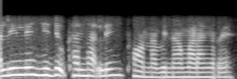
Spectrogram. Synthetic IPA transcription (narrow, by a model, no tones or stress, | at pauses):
aliɲliɲhid͡ʒuʔkʰanɦaʔliɲt̪ʰɔnabinamaɽ̃aŋɾɛ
